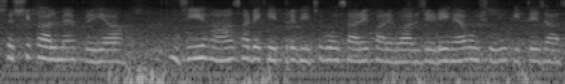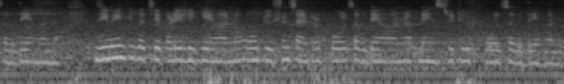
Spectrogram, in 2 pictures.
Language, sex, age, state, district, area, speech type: Punjabi, female, 18-30, Punjab, Pathankot, rural, spontaneous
